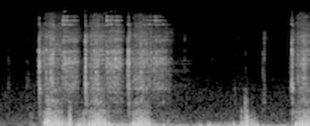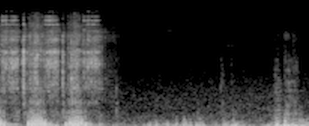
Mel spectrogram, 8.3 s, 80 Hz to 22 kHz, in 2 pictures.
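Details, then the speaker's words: 1991 Victa VS19 straight-shaft two-stroke strimmer, carb just refitted: several pull-start bursts that buzz briefly then die instead of idling; won't keep running, owner suspects the old throttle cable needs adjusting. "I've got life. Just didn't stay running, that's all."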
